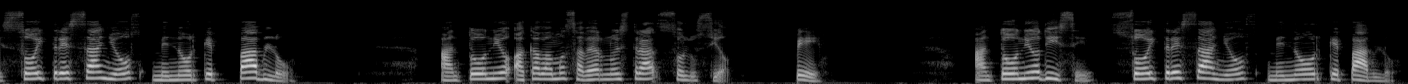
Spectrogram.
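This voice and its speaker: Slow, patient woman teaching. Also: a little high, clean tone. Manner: patient, repeats each step, asks checking questions. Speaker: math teacher. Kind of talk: slow step-by-step classroom explanation.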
